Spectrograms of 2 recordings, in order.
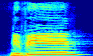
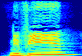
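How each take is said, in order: First: Urgent shout. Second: High raised call from another room. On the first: Urgent call from sickroom. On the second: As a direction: call the name across the house. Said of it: "the soft voice calls again". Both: A narrator's reading.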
